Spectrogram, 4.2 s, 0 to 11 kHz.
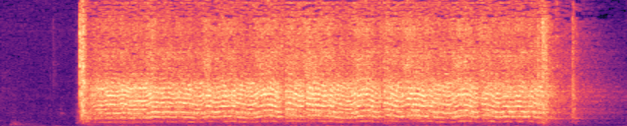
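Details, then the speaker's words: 1951/52 Buick Super abandoned for 40+ years, cranking with suspected rust in the cylinders: three seconds of fast, even cranking with hardly any compression pulse and no firing; only 30 to 60 psi in most cylinders, too low to run. "30 PSI. That's it. That's all we're building in most of the cylinders. 30 to 60, which is not enough to run."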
